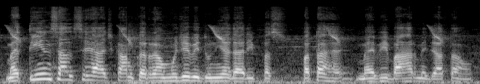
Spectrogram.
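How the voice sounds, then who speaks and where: A man voicing an earnest young man who insists he will marry, speaking fast and plainly in his own storytelling voice. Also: fairly high pitch, slight background noise, natural voice. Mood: insistent.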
